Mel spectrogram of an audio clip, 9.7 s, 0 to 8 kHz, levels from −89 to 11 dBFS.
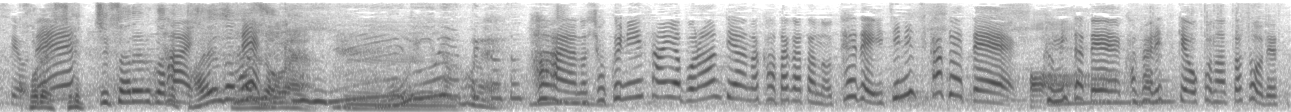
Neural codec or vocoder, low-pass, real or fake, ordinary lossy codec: none; 7.2 kHz; real; MP3, 48 kbps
